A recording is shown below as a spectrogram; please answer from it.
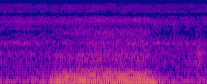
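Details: Rottweiler snoring while waiting for dinner to be made: a single low, rumbling snore with a harmonic buzz, lasting about one second, over a quiet steady background hum.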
